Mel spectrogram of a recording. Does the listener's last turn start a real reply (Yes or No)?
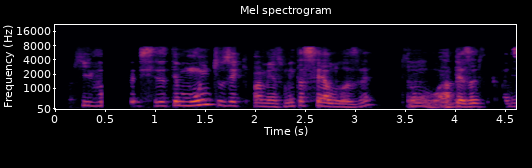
Yes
